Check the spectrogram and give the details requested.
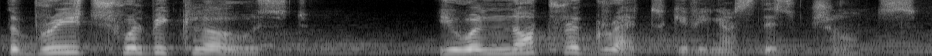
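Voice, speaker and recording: A woman's voice: mid-range voice, big pitch swings, measured pace. A woman playing a dignified, beleaguered elven leader of mages in a video game, speaking formally and earnestly. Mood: resolved. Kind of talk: video game cutscene acting. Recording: long hall reverb, background music.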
